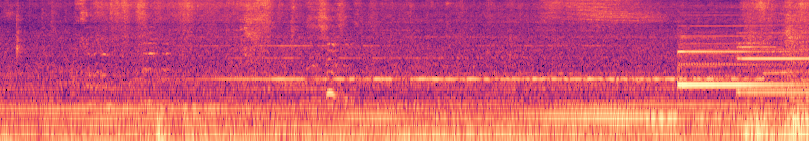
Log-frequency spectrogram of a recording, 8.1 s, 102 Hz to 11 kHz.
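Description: Siemens C651 electric train pulling away from a station, heard from inside the car: a steady low rumble from wheels and running gear, with the traction motors and inverter whining in steady tones that jump to new pitches twice near the end as the train picks up speed.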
